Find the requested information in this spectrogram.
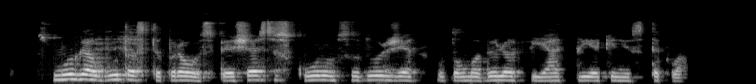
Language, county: Lithuanian, Alytus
